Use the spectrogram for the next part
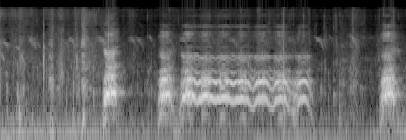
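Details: Hungry Rottweiler puppies nursing with their mother give a long wavering whine lasting over a second, with harmonic pitch wobbling up and down, framed by short yelps and soft rustling.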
